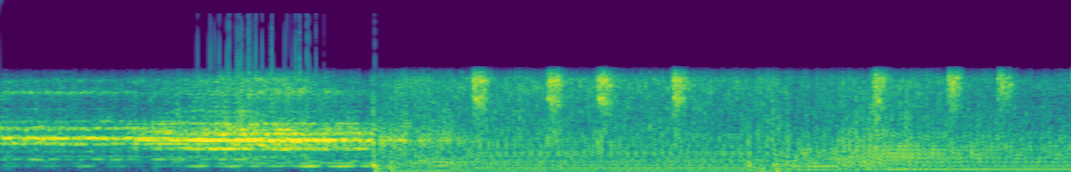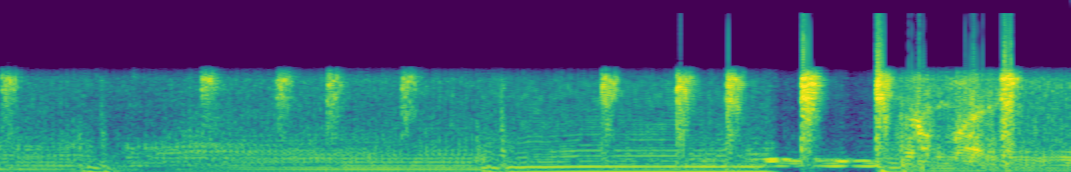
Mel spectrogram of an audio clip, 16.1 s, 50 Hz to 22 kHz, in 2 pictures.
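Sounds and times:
bass-heavy music over subwoofers: 0:02.5 - 0:16.0
hi-hat like ticks: 0:03.5 - 0:05.4, 0:06.5 - 0:08.4, 0:09.5 - 0:11.4, 0:12.5 - 0:14.8.

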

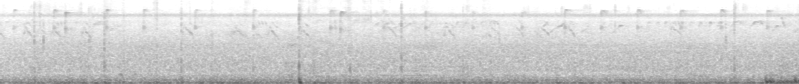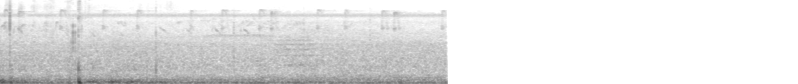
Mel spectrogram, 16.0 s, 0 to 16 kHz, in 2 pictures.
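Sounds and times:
low steady background hum: 0:00.0 - 0:12.5
football kick: 0:00.3 - 0:05.0, 0:07.2 - 0:10.5.

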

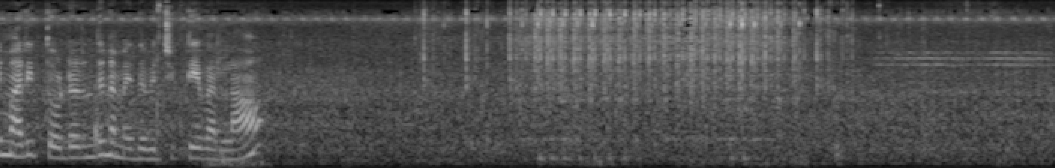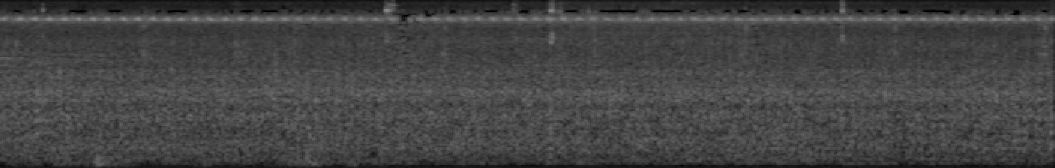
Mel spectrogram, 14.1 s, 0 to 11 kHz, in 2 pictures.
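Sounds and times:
sewing machine stitching: 0:02.8 - 0:05.8.

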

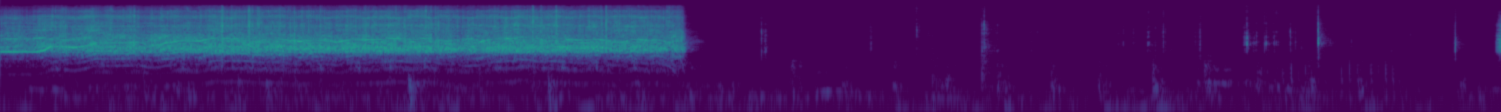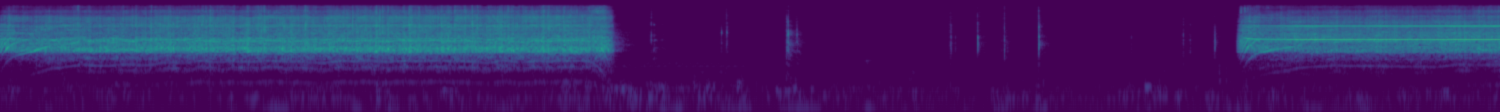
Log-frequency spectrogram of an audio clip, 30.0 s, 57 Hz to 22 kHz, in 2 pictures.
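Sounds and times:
hand-cranked generator whirring: 0:00.0 - 0:06.9, 0:15.0 - 0:21.2, 0:27.4 - 0:30.0.

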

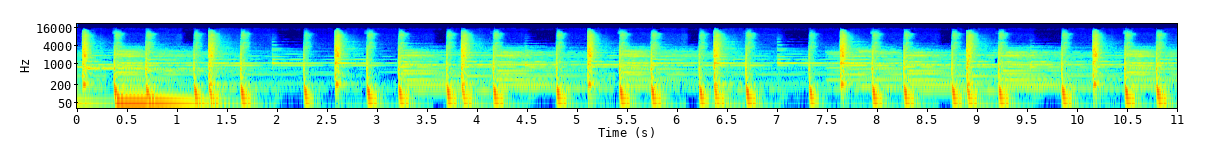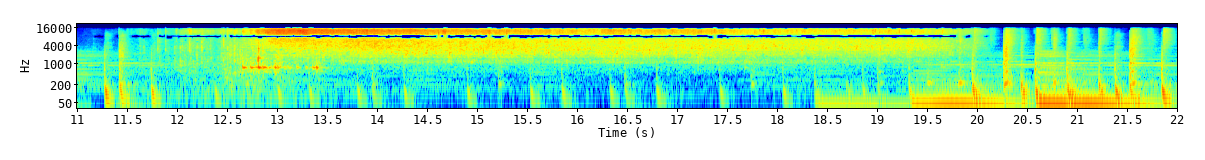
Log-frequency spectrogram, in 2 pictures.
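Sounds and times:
meatballs sizzling in oil: 0:12.0 - 0:20.1.

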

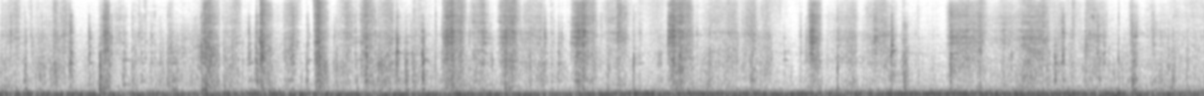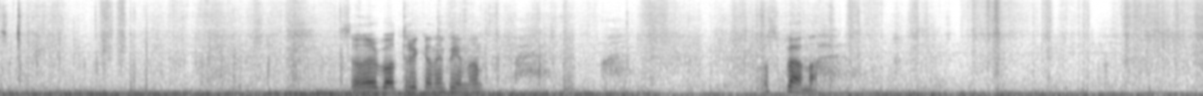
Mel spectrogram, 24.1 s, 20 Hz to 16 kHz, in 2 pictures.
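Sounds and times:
steady low hum: 0:00.0 - 0:24.0
snow shovel scraping packed snow: 0:00.1 - 0:17.8.

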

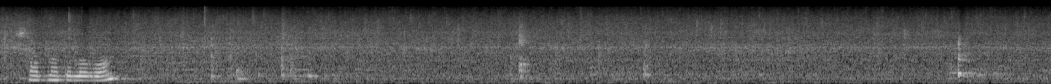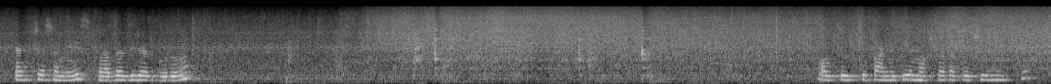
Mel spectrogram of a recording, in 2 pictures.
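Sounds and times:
onions sizzling in hot oil: 0:00.0 - 0:21.0.

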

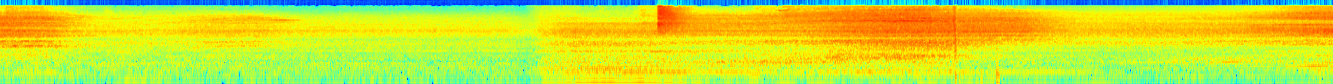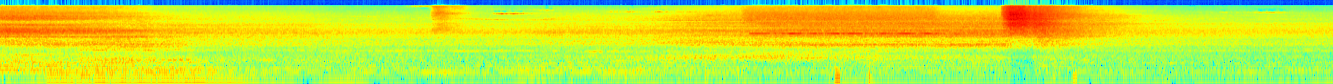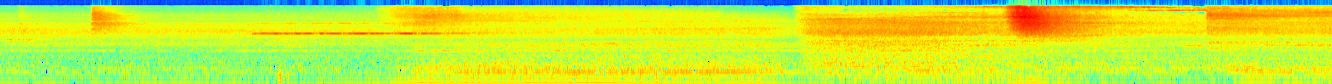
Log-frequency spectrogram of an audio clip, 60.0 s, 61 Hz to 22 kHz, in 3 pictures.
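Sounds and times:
bus engine drone: 0:00.0 - 0:59.9
air brake hiss: 0:09.8 - 0:10.4, 0:26.4 - 0:27.0, 0:31.7 - 0:36.9, 0:41.4 - 0:42.0, 0:55.1 - 0:56.6.

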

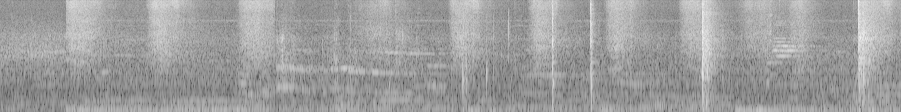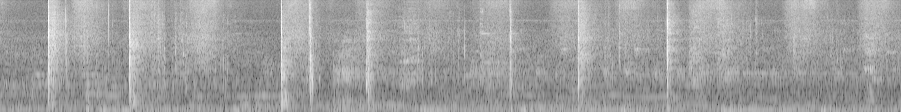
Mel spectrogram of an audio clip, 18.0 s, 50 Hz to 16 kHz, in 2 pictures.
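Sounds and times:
background music: 0:00.0 - 0:18.0
heavy blade chopping meat: 0:06.8 - 0:07.4, 0:08.6 - 0:10.8, 0:11.8 - 0:13.3, 0:14.0 - 0:16.4.

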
